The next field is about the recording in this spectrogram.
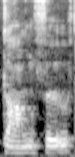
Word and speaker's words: gong fu: which is funny because we spell it G O N G F U, gong fu tea, uh, which is funny because it's the same exact as um, it's the same root as kung fu.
